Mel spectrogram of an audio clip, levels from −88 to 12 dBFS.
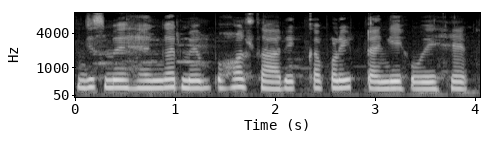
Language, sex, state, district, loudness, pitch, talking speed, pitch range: Hindi, female, Jharkhand, Deoghar, -13 LUFS, 230 Hz, 135 wpm, 215-240 Hz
